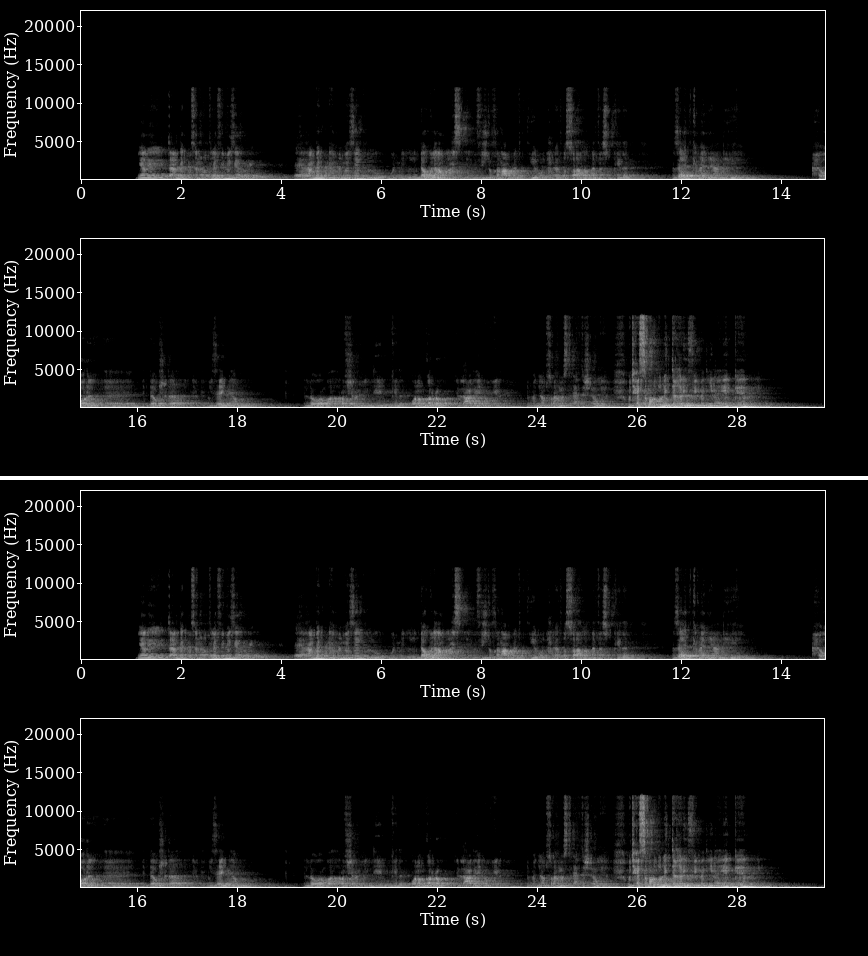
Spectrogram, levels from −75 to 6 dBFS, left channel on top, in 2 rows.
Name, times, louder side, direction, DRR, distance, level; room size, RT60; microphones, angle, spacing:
voice 1, 1.1-3.6 4.3-11.0 11.8-13.3 14.6-18.2 19.3-23.3 23.8-28.5, equal, 5° right, 0 dB, 5.7 m, -26 dB
28.5 x 24.5 x 8.2 m, 2.4 s
head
